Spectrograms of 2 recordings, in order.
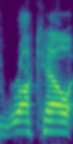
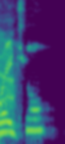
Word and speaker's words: Rachel: was um it was Raquel Ellering so yeah Rachel Rachel sorry I always with the rage because the a in the name it always kind of throws me off with pronunciation but uh Ella doesn't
